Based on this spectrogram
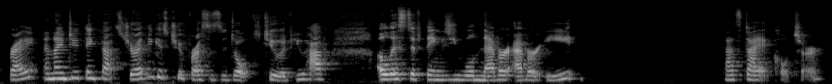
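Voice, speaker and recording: Mom podcaster, kinda high voice, talks fast and animated like she's chatting with a friend. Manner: chatty, animated storytelling, acts out her kids' voices. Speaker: podcast host and health coach. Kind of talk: casual solo podcast talk.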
